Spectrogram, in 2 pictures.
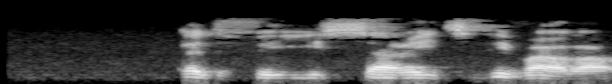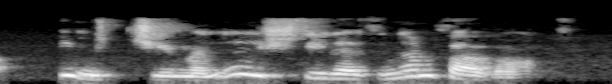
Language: Kabyle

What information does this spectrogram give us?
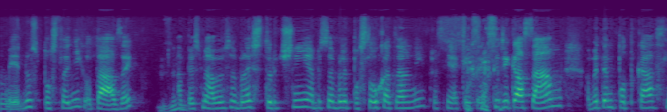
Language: Czech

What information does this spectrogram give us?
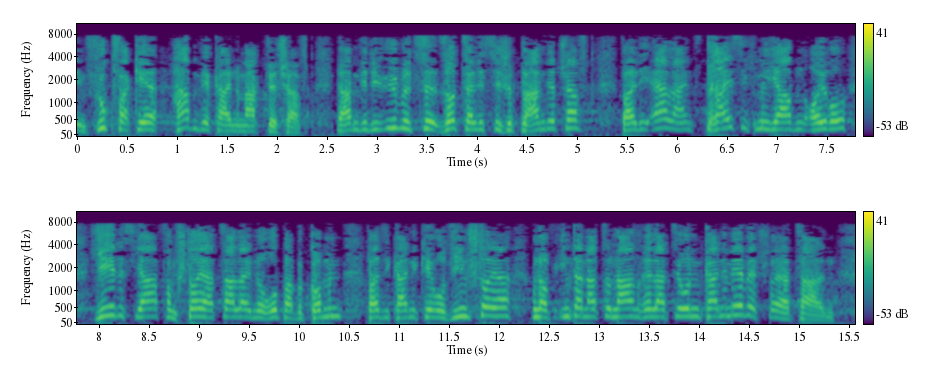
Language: German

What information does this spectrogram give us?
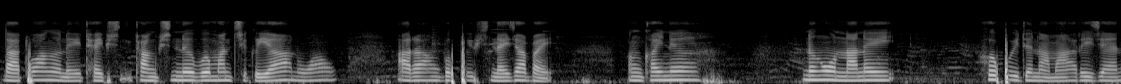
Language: Bodo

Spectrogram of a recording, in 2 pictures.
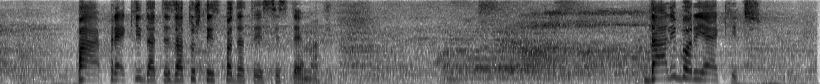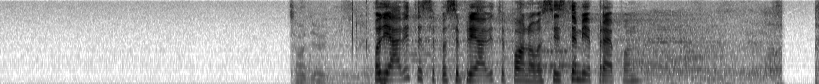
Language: Serbian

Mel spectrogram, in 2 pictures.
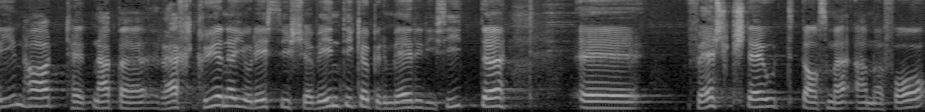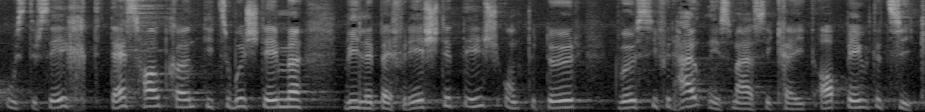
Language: Swiss German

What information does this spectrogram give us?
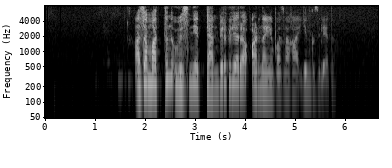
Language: Kazakh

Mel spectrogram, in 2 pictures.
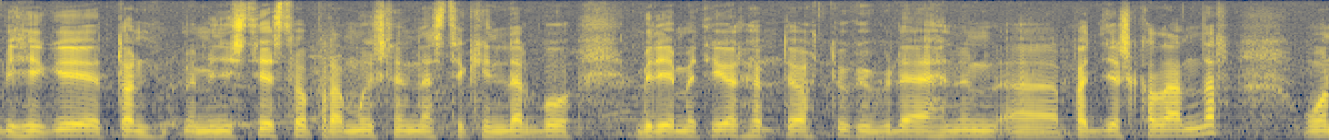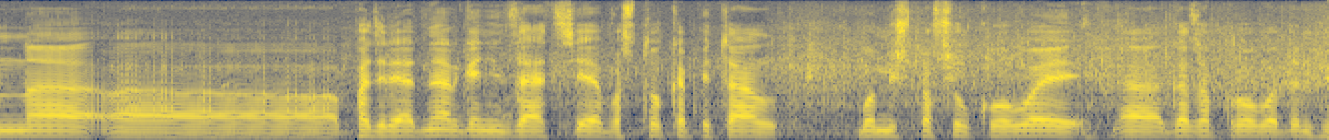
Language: Turkish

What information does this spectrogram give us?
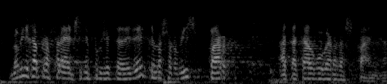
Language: Catalan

